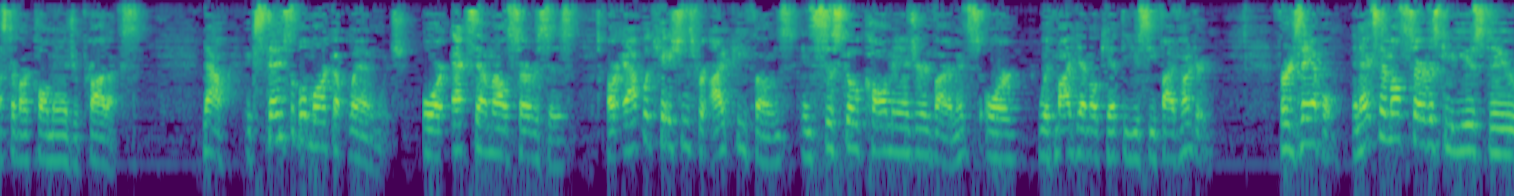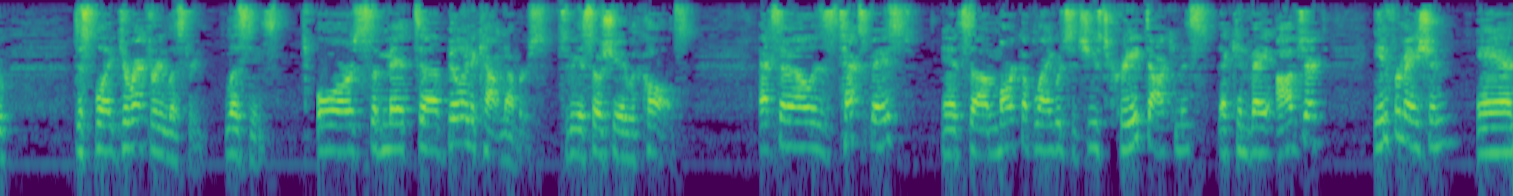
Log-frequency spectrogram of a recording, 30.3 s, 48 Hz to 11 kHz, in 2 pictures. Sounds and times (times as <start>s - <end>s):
Speech: 0.0s - 12.2s, 12.8s - 15.3s, 15.9s - 22.1s, 22.7s - 30.2s.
